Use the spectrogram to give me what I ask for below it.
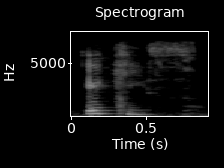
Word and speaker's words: equis: bueno tenemos la equis en portugués sería sis pero en español se llama ekis ekis ekis también tenemos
